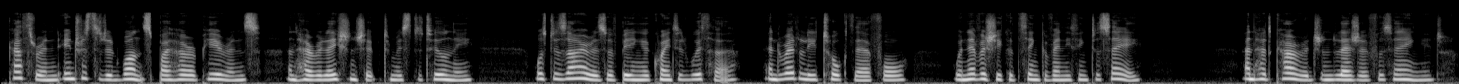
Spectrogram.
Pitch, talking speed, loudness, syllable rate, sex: 220 Hz, 165 wpm, -17 LUFS, 6.0 syllables/s, female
